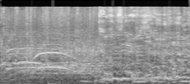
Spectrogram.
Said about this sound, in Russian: Овация, овации.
